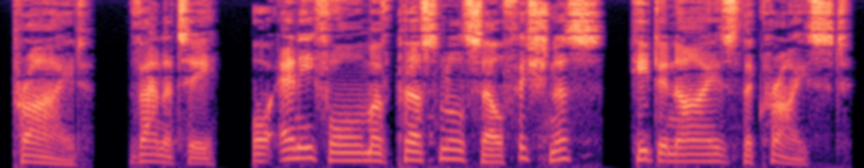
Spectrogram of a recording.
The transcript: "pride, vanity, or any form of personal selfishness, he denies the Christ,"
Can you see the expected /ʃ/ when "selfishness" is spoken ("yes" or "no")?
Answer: yes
